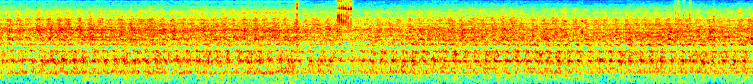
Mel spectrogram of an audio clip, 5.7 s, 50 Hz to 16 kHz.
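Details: Bullnose Ford F150, first start attempt after a transmission replacement, without a jump pack. Loud, harsh metallic clatter about three hits a second through the start attempt; owner thinks a wire was mixed up, cause unclear.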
